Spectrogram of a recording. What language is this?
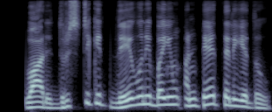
Telugu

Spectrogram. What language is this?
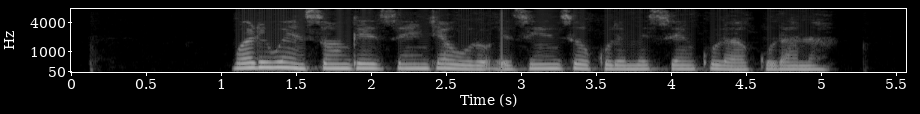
Ganda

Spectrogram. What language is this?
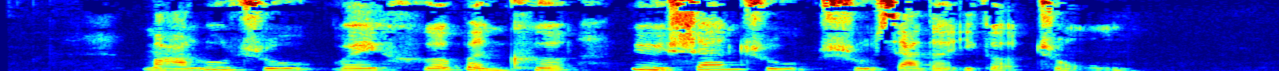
Chinese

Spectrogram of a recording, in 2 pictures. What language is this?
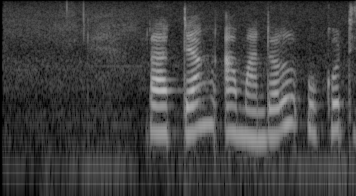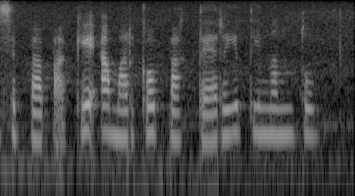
Javanese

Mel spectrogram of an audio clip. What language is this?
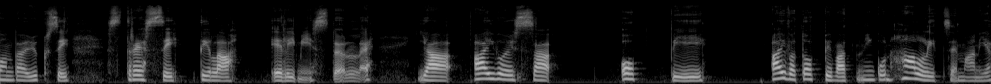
Finnish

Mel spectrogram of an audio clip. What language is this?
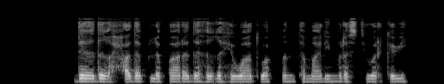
Pashto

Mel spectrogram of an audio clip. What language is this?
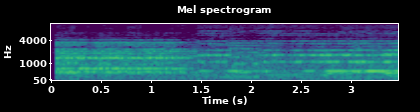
Pashto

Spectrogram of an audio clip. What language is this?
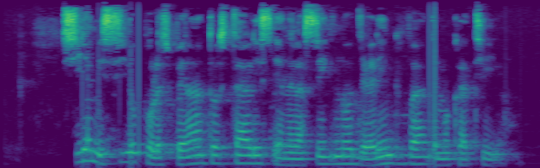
Esperanto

